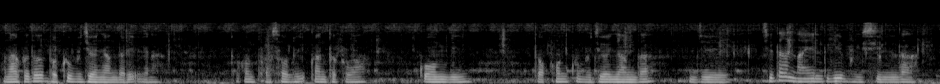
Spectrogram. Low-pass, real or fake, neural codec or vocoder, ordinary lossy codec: 7.2 kHz; fake; codec, 16 kHz, 16 kbps, FreqCodec, smaller model; none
